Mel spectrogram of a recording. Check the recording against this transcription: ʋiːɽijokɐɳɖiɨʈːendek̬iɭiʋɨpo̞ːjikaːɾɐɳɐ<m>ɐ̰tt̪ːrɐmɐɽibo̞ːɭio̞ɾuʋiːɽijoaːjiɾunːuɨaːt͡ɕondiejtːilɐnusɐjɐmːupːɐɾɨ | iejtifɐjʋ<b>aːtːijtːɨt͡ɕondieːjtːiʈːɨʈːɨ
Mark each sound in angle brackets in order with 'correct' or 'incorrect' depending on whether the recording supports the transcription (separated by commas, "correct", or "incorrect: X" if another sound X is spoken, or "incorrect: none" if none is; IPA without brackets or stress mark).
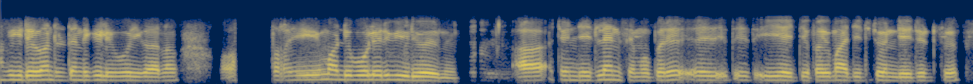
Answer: correct, incorrect: m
